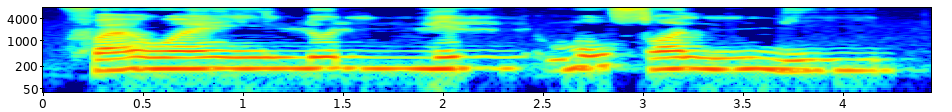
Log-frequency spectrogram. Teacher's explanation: idgham bilal ghunnah ini maksudnya bila kamu baca tanwin bertemu dengan lam tiada dengung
